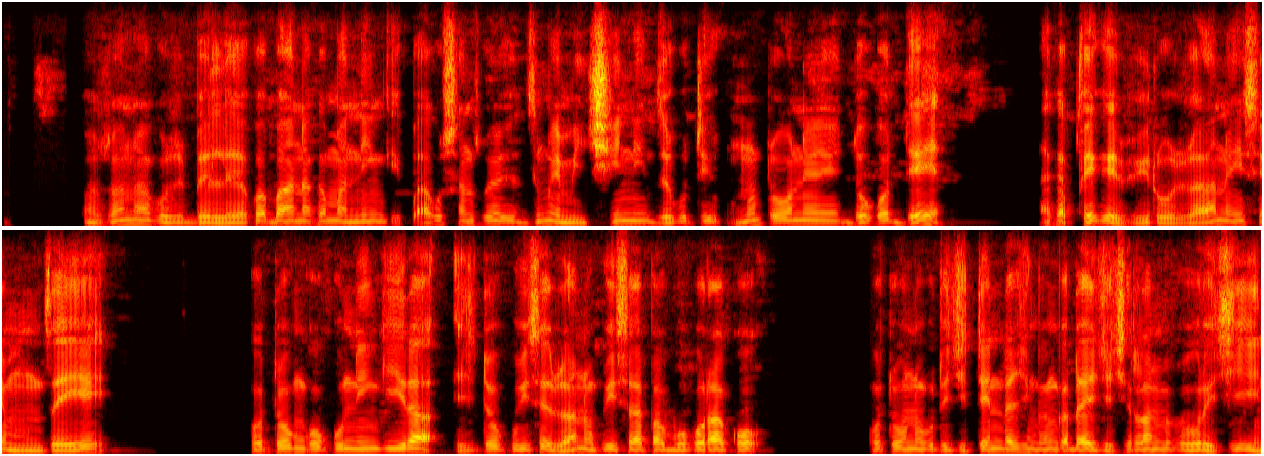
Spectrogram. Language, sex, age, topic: Ndau, male, 18-24, health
